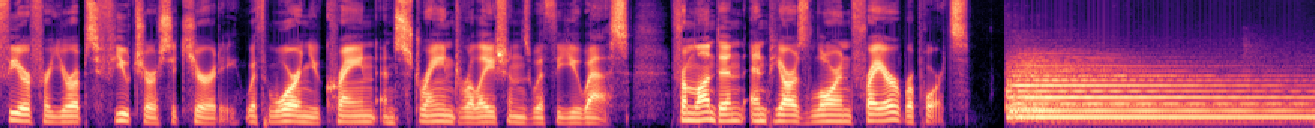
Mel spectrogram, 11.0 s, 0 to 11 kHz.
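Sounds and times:
speech: 0.0 - 8.1
Big Ben deep resonant bell strike in London: 8.4 - 10.9.

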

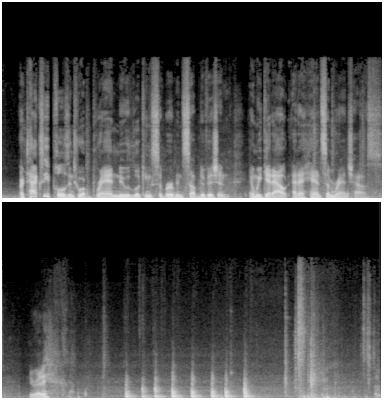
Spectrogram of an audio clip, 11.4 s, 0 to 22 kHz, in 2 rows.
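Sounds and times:
speech: 0.3 - 6.9
firm knocks on front door of a ranch house in Las Vegas: 7.6 - 9.6
rustling clatter of front door opening: 10.0 - 11.3.

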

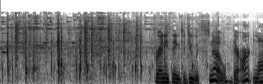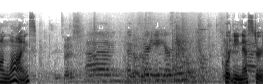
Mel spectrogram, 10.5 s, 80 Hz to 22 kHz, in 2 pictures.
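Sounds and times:
light jingling from a horse-drawn wagon: 0.0 - 4.6
horse hooves clip-clopping from a horse-drawn wagon ride at a winter resort: 0.0 - 4.7
speech: 3.1 - 9.2, 9.8 - 10.5.

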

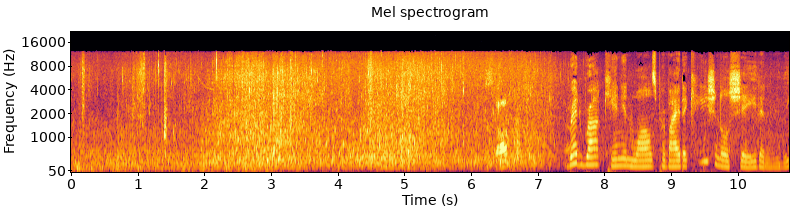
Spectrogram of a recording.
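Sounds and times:
light wind around the raft: 0.0 - 10.7
raft paddles splashing and churning through river water: 0.7 - 7.5
speech: 7.5 - 10.7.

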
